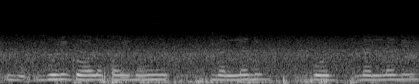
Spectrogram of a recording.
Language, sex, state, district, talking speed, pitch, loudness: Telugu, female, Andhra Pradesh, Guntur, 130 wpm, 210 Hz, -25 LUFS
